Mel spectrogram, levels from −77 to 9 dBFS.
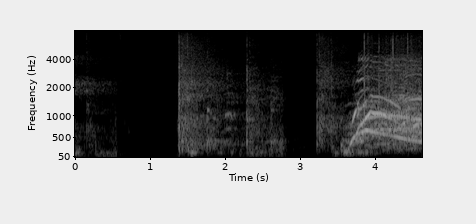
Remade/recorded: recorded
